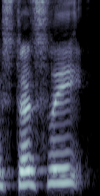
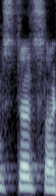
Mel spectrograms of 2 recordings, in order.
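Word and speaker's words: Stützle: good branson questionable tim stutzley stutzla excuse me tim stutzler because i'll hear about it that i said it wrong should help but i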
